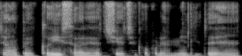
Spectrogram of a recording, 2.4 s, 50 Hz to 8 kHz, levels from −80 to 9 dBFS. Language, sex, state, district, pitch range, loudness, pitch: Hindi, male, Bihar, Jamui, 95-100 Hz, -17 LUFS, 100 Hz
